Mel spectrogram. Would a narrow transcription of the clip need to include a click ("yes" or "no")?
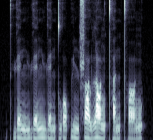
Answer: no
